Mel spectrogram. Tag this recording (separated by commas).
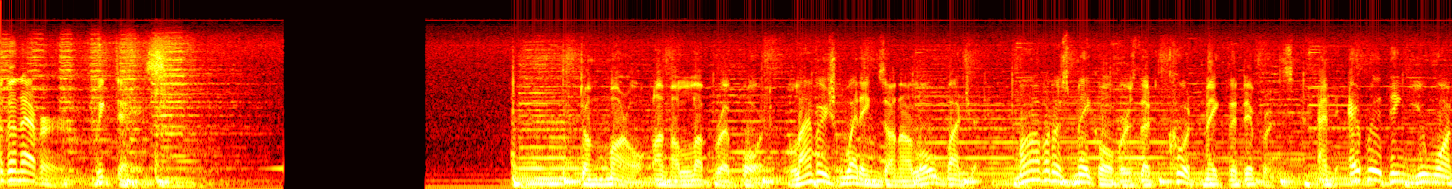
Music, Speech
